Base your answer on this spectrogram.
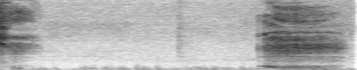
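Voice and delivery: breathy, near-silent laughter; real wheezy chuckle; wheezing laugh. Real, not acted. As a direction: crack up and run out of air. Laughs at own description.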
